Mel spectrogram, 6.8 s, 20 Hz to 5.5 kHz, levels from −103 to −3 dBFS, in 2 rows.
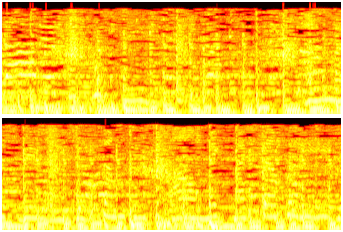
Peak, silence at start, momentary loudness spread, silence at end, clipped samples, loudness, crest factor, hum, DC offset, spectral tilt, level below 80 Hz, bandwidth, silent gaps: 0 dBFS; 0 s; 3 LU; 0 s; under 0.1%; -13 LUFS; 12 dB; none; under 0.1%; -8 dB/octave; -16 dBFS; 4.9 kHz; none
